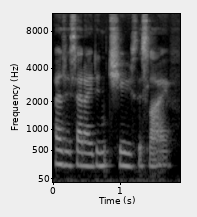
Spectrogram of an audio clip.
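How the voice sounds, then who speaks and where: This ASMR roleplay features a woman as a vampire girlfriend, immortal, sassy and affectionate, speaking at a moderate pace. Her fairly high, hushed voice often turns to a whisper, staying languid and even with a gravelly creak at the edges and a tender, reassuring feel.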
